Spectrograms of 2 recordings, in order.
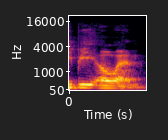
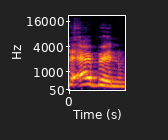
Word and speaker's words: Ebon: Well, you said Eban, which is how you pronounce my last name. So, I was like, Ebon. Ebon spell. If you like Ebony without the Y.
